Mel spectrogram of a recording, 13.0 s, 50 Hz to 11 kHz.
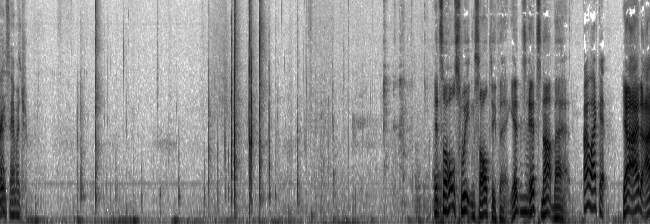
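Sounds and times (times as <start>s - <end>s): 
speech: 0.0s - 0.6s, 8.7s - 12.9s
chewing and mouth sounds eating peanut butter, bacon and maple syrup: 1.2s - 8.2s.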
